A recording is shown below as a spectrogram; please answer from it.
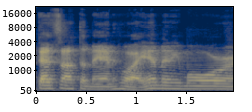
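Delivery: ordinary talk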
